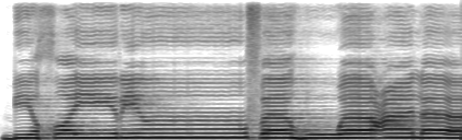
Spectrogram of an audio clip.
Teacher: bunyi tanwinnya samar-samar menuju huruf fa disertai bunyi dengungan. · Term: ikhfa awsat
